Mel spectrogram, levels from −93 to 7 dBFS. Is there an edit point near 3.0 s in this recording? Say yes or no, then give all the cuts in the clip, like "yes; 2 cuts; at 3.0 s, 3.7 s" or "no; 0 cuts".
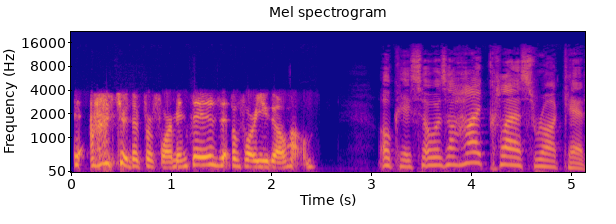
no; 0 cuts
